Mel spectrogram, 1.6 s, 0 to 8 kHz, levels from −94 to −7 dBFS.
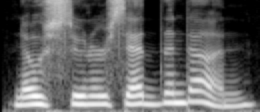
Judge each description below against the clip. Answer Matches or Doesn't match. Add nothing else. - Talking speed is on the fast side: Doesn't match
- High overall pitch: Matches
